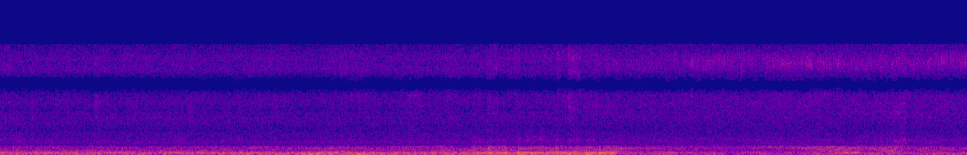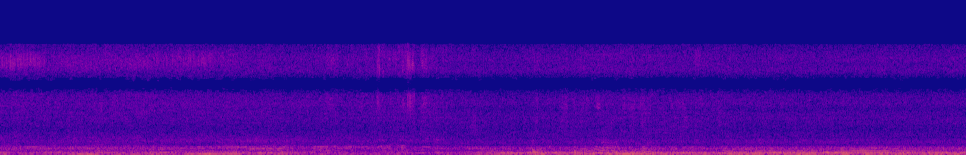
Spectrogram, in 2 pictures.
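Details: Japanese honey bee colony in a storehouse, nest being removed; sustained droning hum of many bees with banded tones, louder in the first five seconds, then slightly softer with faint clicks.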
